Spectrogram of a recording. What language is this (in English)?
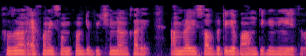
Bangla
